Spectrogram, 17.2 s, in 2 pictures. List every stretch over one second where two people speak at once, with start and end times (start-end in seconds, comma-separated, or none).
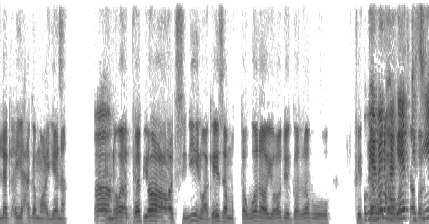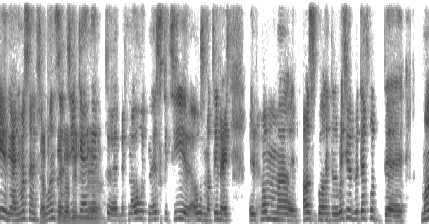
7.3-8.6, 9.3-10.6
